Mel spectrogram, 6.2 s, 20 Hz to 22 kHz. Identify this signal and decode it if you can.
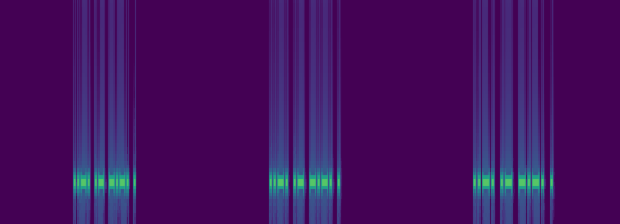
Morse code, heard as a keyed tone, about 53 wpm, 700 Hz. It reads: FACE FACE FACE
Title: Speed-Racing Top 300 Words 45wpm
